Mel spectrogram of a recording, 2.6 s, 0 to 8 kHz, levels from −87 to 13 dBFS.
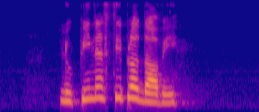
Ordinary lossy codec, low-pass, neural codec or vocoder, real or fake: none; 7.2 kHz; vocoder, 22.05 kHz, 80 mel bands, HiFi-GAN; fake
